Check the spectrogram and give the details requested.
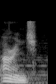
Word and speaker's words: orange: They also told me I do the same with orange, Anya, squared.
